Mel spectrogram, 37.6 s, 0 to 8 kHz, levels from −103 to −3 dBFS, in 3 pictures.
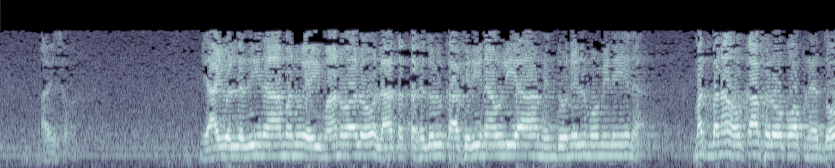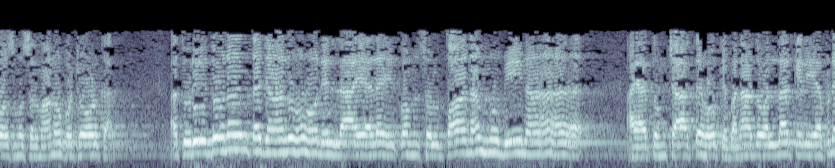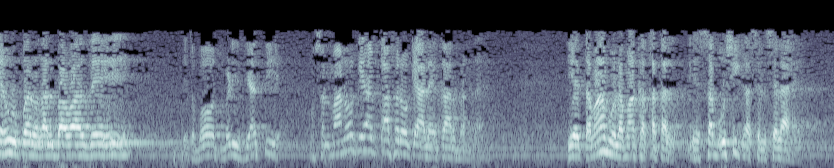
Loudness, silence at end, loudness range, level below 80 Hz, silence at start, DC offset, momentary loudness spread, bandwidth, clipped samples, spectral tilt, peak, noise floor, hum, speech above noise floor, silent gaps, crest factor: -15 LUFS; 0 s; 8 LU; -54 dBFS; 0 s; under 0.1%; 16 LU; 5 kHz; under 0.1%; -11 dB/octave; 0 dBFS; -39 dBFS; none; 24 dB; none; 16 dB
